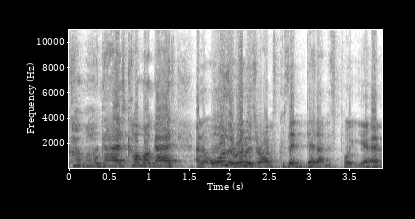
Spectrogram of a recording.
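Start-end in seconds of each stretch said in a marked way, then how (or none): 0.0-1.3 mock rousing cheer-like yell, high-pitched and rallying. Retelling hyping up a running crowd in a tunnel: imitating his own shouting. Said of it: "I would start shouting like".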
